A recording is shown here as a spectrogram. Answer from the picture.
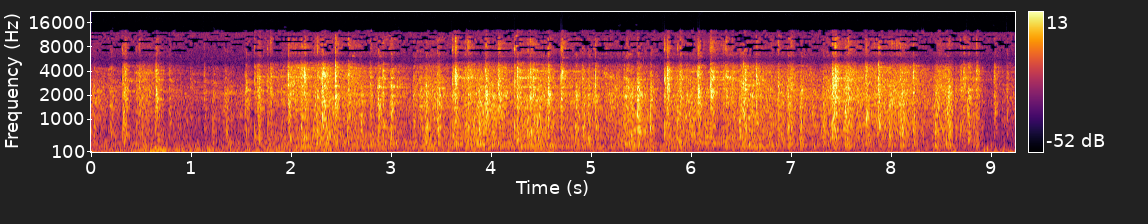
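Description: Double-stack container train rolling past close by: a steady rumble of steel wheels on the rails, with frequent irregular clicks.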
